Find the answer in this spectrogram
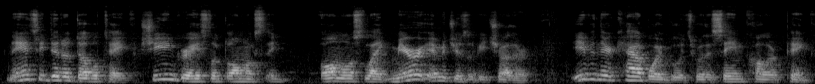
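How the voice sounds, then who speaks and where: A man narrating a children's audiobook in a steady storytelling manner. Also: mid-range voice, normal speed. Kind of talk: scripted narration. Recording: roomy echo.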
